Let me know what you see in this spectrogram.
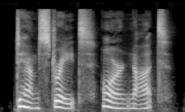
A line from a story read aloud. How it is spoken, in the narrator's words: Dean said with a chuckle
